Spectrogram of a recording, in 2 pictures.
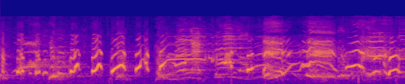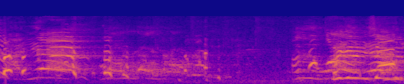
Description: People are laughing and a dog is barking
